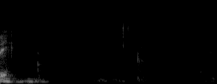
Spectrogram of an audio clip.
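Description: A person's voice finishing a word, then a quiet pause with two short faint clicks just over a second in.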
